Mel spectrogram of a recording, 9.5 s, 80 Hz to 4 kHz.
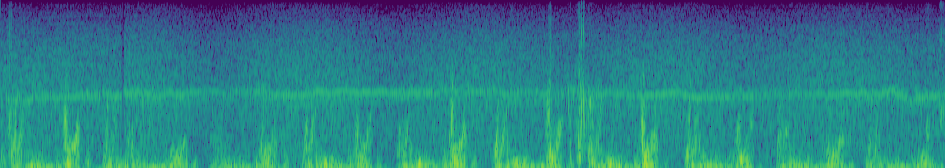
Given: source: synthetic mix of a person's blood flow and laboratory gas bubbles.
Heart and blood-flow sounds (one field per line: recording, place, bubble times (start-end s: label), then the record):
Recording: Doppler ultrasound of blood flow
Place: precordium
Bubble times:
0.00-0.24 s: bubbles
5.47-5.54 s: bubbles
5.64-6.05 s: bubbles
9.25-9.31 s: bubbles
9.38-9.46 s: bubbles
From the record:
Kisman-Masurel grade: 222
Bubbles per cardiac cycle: several, 3 to 8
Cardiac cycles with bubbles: 10 to 50%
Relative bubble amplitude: moderate (0.250 to 0.450)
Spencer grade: 2 (many but less than half of the cardiac periods contain bubble signals, singularly or in groups)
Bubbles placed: anywhere in the cardiac cycle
